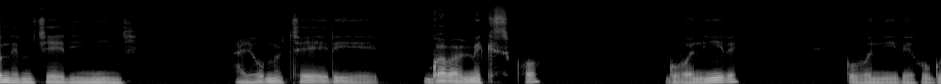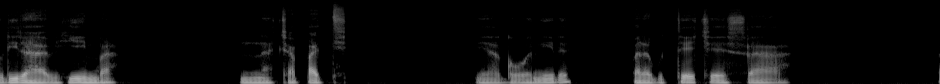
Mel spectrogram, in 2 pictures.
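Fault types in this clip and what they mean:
Pre-echo: a short hiss arrives just before a sharp attack at 16.18 s, about 11 ms early. The codec spread its quantisation noise across the whole transform block, so noise meant for the loud onset leaks into the silence before it. The attack sounds softened.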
